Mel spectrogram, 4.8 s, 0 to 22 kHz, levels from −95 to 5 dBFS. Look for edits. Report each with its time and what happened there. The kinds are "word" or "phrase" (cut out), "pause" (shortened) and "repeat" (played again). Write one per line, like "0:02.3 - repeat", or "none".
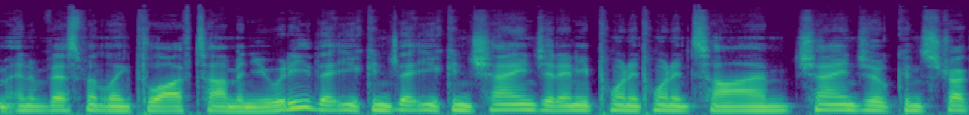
0:02.0 - repeat
0:03.2 - repeat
